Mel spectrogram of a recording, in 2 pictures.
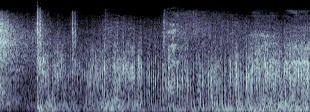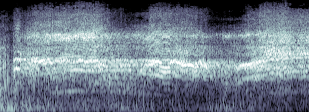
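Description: Dubbed creature sound effect: a monster's loud, wavering, high-pitched screech starting about three seconds in, after a noisy stretch of fight sound effects with a few thuds.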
